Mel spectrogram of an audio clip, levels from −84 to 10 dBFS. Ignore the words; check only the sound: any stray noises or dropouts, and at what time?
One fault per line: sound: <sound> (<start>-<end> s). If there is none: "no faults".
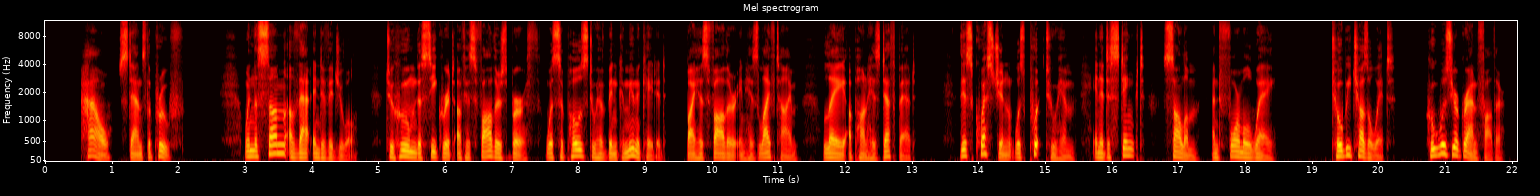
no faults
